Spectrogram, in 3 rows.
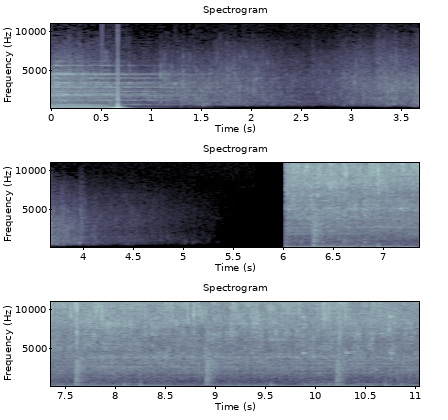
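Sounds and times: bacon sizzling in a frying pan: 0:06.0 - 0:11.0.

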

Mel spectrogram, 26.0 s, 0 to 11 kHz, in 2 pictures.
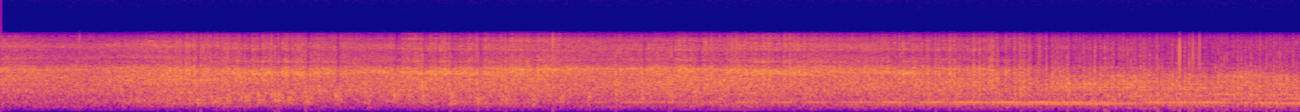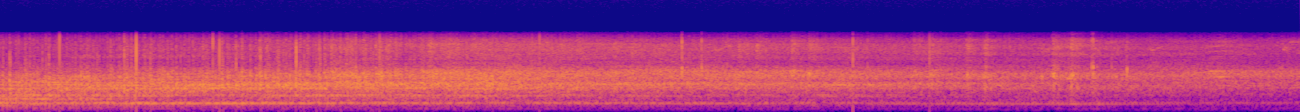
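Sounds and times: wheel and rail noise: 0:00.0 - 0:26.0
locomotive diesel engine drone: 0:06.0 - 0:26.0.

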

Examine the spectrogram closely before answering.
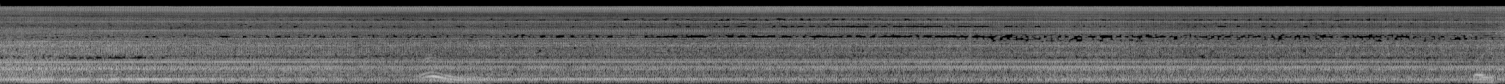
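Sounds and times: electric drive whirring: 0:14.6 - 0:15.0.

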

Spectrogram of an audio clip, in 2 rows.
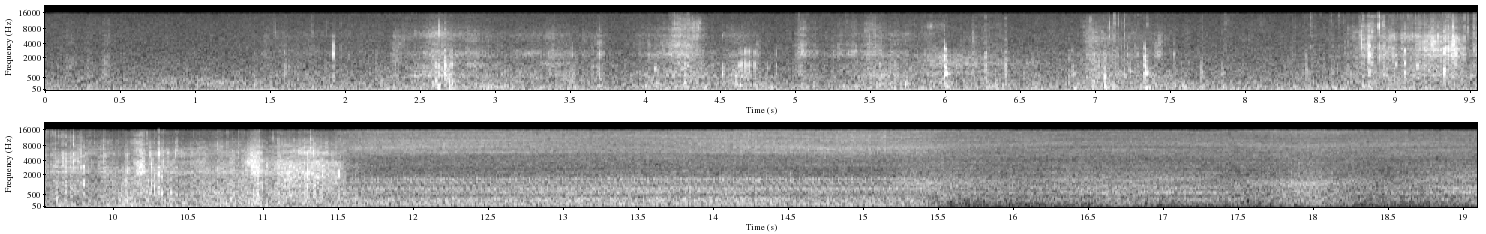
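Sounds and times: mesh netting rustling: 0:01.4 - 0:11.6
paint spraying hiss: 0:08.0 - 0:19.0.

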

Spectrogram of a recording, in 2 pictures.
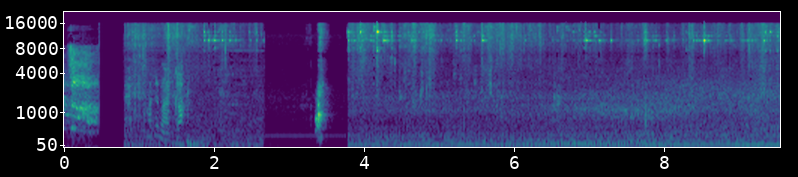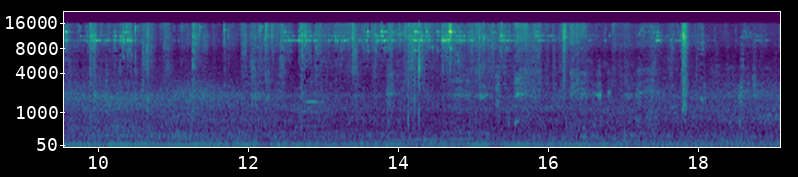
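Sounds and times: low outdoor rumble: 0:00.8 - 0:19.0
small dog barking: 0:03.3 - 0:03.6.

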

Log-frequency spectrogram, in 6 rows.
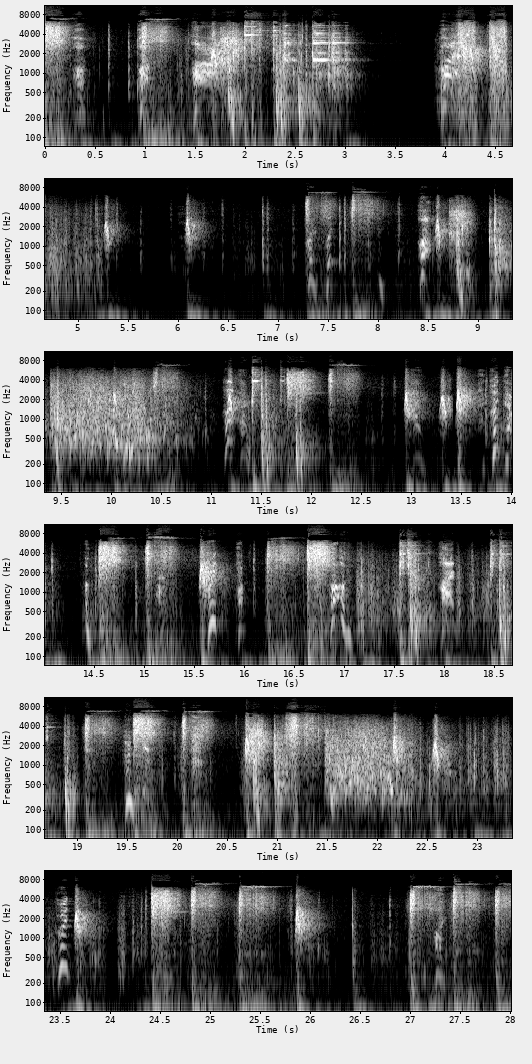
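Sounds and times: sword swishes: 0:07.3 - 0:26.2.

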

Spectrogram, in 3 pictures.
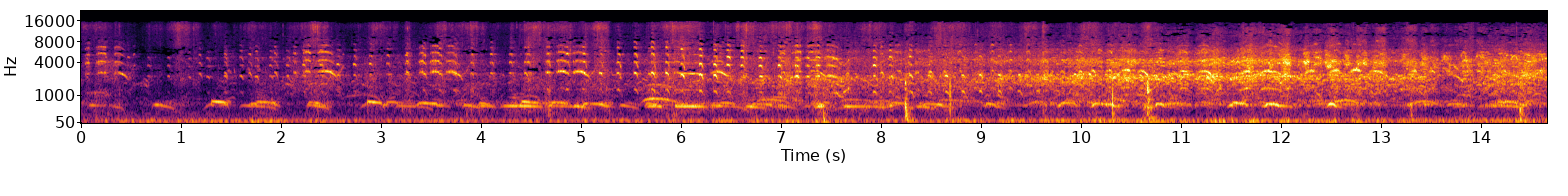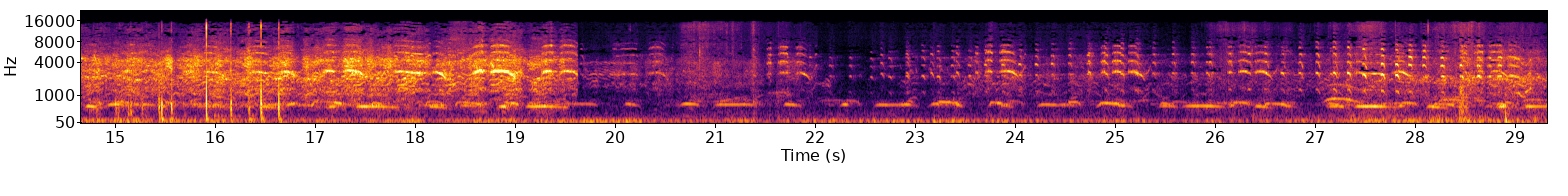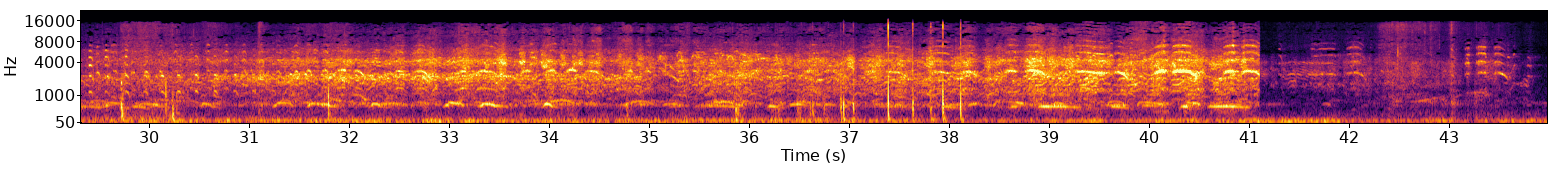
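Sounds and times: birds twittering chorus: 0:00.0 - 0:43.9
low repeated bird call: 0:00.0 - 0:43.9.

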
